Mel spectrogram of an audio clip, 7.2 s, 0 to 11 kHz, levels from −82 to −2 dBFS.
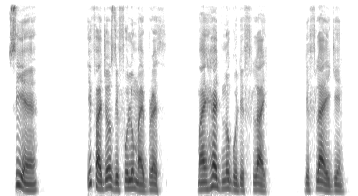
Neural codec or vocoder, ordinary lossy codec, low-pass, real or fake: none; MP3, 96 kbps; 9.9 kHz; real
